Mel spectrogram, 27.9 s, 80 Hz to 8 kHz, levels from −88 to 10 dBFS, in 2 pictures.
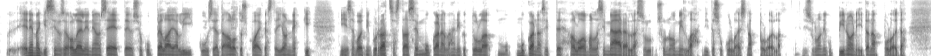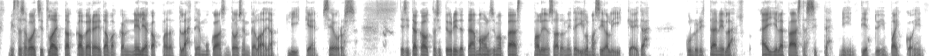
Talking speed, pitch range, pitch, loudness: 175 wpm, 80-95 Hz, 85 Hz, -27 LUFS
